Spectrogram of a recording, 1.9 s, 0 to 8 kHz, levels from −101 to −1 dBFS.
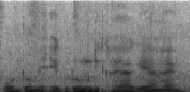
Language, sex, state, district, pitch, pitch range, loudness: Hindi, male, Arunachal Pradesh, Lower Dibang Valley, 125 Hz, 115-130 Hz, -13 LUFS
